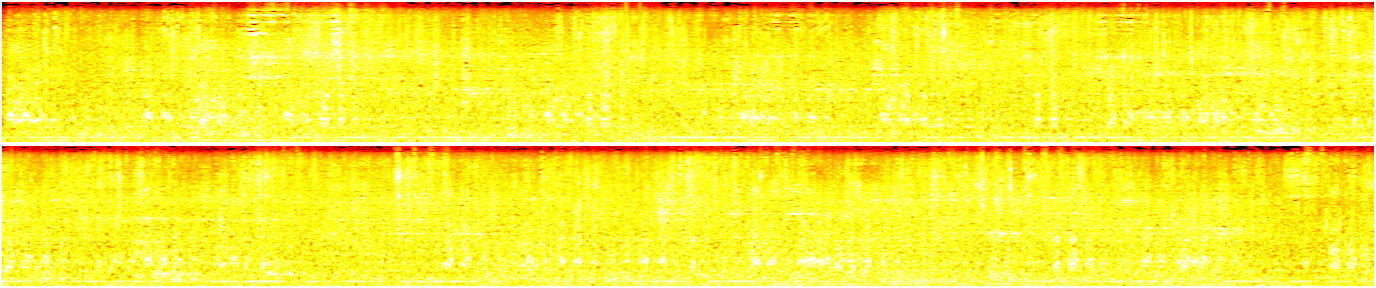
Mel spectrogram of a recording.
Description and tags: Originally a recording of my dog, highly modified in Audacity.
